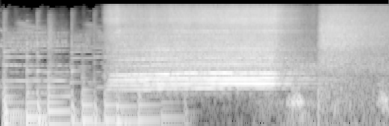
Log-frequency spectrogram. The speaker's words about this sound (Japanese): さあ、汽笛の音が、 はい、 はい、 なりましたね。 なりましたね。いよいよエンディングですね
